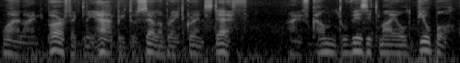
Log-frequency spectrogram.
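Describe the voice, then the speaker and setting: A man's voice: lowish voice, unhurried, background noise, close to an everyday voice. A man playing a sober, dutiful older soldier in a video game, speaking formally and with measure. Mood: grave, reflective. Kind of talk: video game character dialogue.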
